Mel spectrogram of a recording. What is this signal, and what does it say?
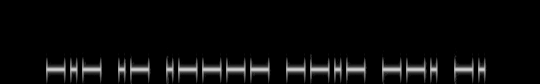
Morse code, heard as a keyed tone, about 21 wpm, 700 Hz. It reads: KA1QGN
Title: USA Call Signs - 6 Characters - Repeated 3x - 20wpm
